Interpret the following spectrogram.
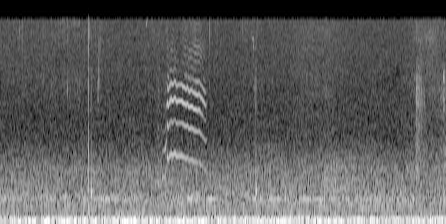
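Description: A single short animal call, about half a second long, falling in pitch about two seconds in, over a faint steady background hum with a few soft clicks.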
